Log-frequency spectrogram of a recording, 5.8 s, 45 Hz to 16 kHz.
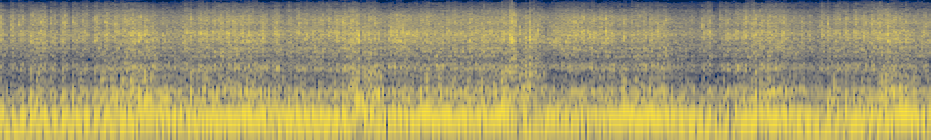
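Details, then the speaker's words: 1970 Dodge Charger 383 V8 with oversized 950 Holley 3-barrel carb, carb settings not yet adjusted: loud, lumpy, stumbling beat with rough revving; flooded and running very rich. "It sounds pretty cool, but the engine ain't running real good. It's pretty flooded, and I ain't had time to dig with the settings on the carburetor, but we're gonna fire it up one more time for you."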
